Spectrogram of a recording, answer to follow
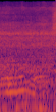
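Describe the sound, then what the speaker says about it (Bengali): A minibus engine revs in a short, steady burst with a rising tone, close and fairly loud, with no talk over it. "মিনি বাসটা"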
